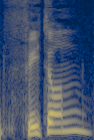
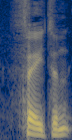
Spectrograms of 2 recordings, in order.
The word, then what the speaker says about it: Phaeton: phaeton should have been from the start phaeton pheton phyton it's pronounced phaeton you're welcome you can subscribe and give this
